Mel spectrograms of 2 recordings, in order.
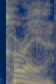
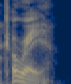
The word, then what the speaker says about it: Correa: How do you pronounce his last name? – Correa. – Correa.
